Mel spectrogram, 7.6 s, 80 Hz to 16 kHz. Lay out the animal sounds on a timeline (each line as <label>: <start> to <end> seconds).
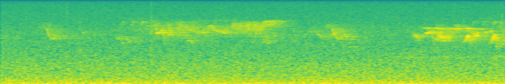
Red-eyed Vireo (Vireo olivaceus): 0.0 to 7.6 seconds
Black-throated Blue Warbler (Setophaga caerulescens): 2.4 to 4.4 seconds
Scarlet Tanager (Piranga olivacea): 5.5 to 7.6 seconds
Black-throated Green Warbler (Setophaga virens): 6.0 to 7.6 seconds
